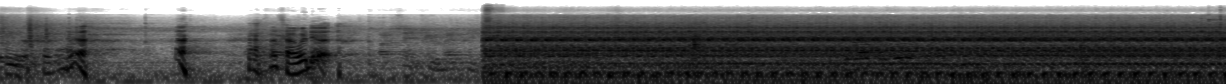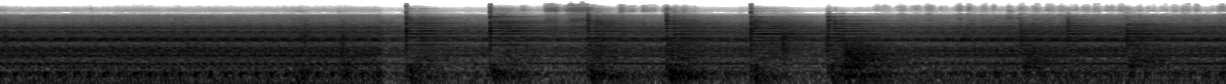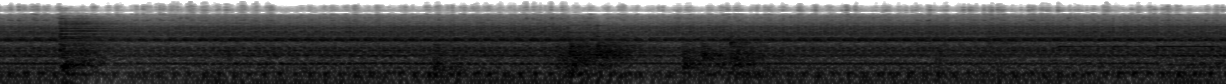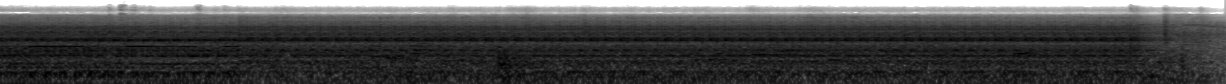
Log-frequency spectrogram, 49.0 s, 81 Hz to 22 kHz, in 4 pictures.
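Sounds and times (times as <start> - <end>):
diesel engine running: 4.8 - 49.0
high whine: 12.0 - 42.4
short beeps: 35.1 - 39.4.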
